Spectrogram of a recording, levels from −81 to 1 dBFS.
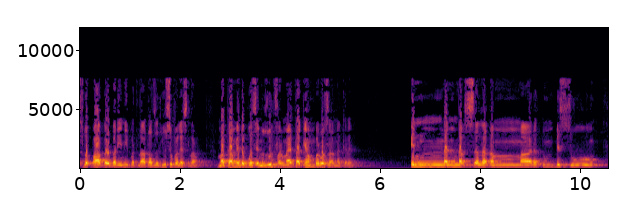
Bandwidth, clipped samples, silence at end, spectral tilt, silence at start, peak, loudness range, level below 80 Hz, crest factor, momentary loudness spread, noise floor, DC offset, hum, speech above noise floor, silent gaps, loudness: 8 kHz; under 0.1%; 0.05 s; -6 dB/octave; 0 s; -4 dBFS; 3 LU; -60 dBFS; 14 dB; 10 LU; -65 dBFS; under 0.1%; none; 48 dB; none; -18 LUFS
